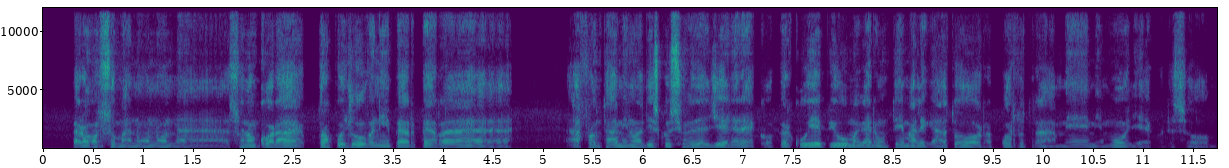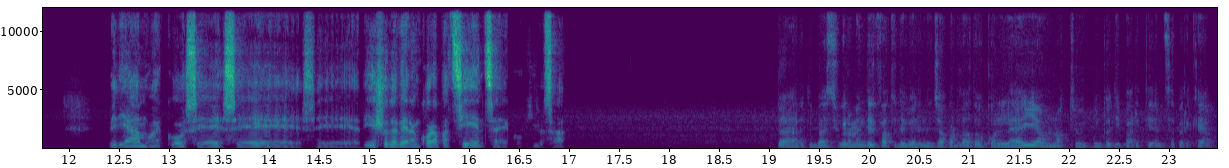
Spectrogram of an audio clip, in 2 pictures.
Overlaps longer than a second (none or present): none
